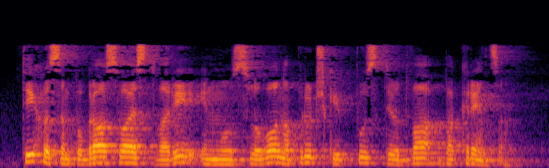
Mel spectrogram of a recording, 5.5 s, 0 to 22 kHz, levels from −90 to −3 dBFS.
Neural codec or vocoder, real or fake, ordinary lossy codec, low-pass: none; real; MP3, 32 kbps; 7.2 kHz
